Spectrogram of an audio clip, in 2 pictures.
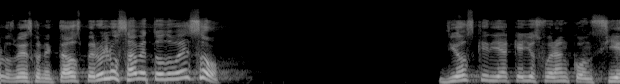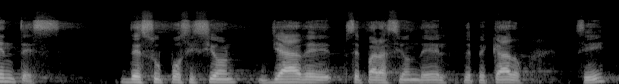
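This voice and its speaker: Preacher with a mellow voice in a reverberant church. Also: male voice, mid-range voice. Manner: asks the congregation direct questions. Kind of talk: sermon. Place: church sanctuary. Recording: long reverb of a church hall.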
